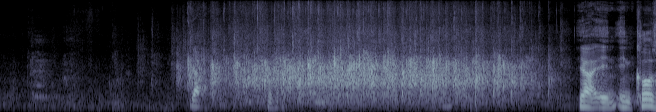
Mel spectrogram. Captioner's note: applause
